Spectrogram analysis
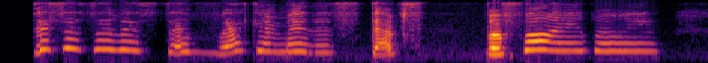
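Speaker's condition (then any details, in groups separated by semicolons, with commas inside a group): Cerebral palsy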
